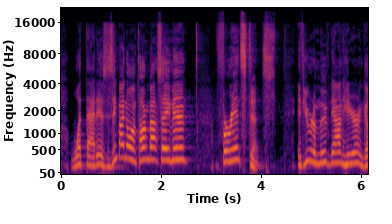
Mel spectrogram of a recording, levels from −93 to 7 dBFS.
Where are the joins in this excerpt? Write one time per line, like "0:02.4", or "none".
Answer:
none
